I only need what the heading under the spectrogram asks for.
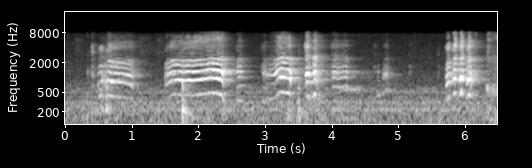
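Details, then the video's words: Six-week-old Nigerian Dwarf goat kid pesters a Yorkshire Terrier, bleating repeatedly: a series of quavering, nasal bleats, one held nearly a second, followed by shorter broken ones and a final burst. "Nigerian Dwarf Baby Goat Annoying Yorkie"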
